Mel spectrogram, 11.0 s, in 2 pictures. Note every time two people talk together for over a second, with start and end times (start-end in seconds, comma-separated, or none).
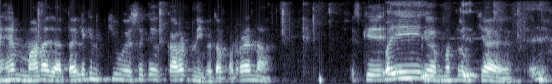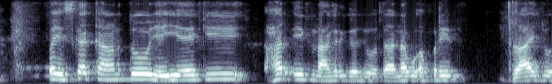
none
